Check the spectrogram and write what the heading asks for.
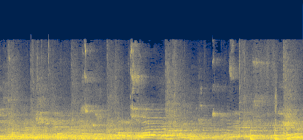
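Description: Echoing indoor badminton hall: rackets striking shuttlecocks about once a second, over the voices of players on nearby courts.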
